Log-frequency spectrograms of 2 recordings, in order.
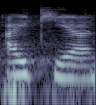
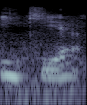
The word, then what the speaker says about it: IKEA: Okay, the pronunciation is supposed to be IKEA, not IKEA.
